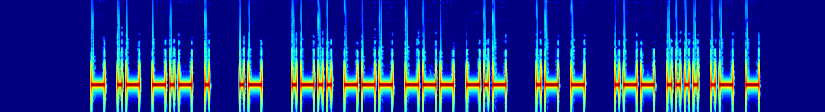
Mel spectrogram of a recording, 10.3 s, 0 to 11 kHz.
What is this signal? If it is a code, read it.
Morse code, heard as a keyed tone, about 22 wpm, 700 Hz. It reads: TAKE A LOOK AT WHAT
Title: Sets of 5 Words Encore2 22wpm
